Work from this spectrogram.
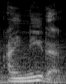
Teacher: the D for need is joined with the vowel a there is the flap sound for the D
